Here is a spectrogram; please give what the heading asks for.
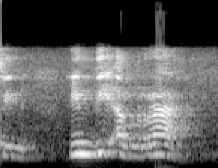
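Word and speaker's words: ر: mabibigkas in hindi ang ra hindi katulad dito ng English kundi ra ra nakatusok siya sa taas tusok niyo ro Okay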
